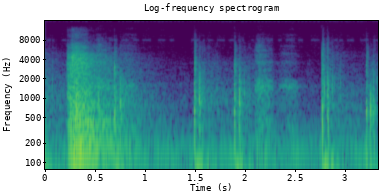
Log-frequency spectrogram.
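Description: Door being broken down in the Resident Evil Outbreak game: a heavy initial crash followed by several sharp separate thuds and knocks spaced about half a second apart, close and punchy against a low background hum.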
